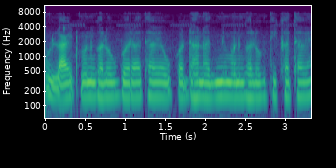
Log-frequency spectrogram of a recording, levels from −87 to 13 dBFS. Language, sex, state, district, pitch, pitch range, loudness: Chhattisgarhi, male, Chhattisgarh, Kabirdham, 150 Hz, 145-150 Hz, -21 LUFS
